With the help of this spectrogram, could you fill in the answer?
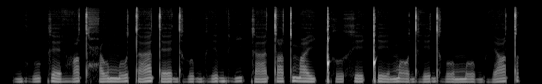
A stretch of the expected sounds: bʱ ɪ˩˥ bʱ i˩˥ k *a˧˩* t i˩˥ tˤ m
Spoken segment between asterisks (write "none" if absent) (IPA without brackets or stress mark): a˩˧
